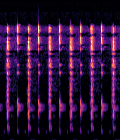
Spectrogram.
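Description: Countdown-timer clock ticking sound effect: a quick, even ticking, a little over four ticks a second, while the time to answer runs out.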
